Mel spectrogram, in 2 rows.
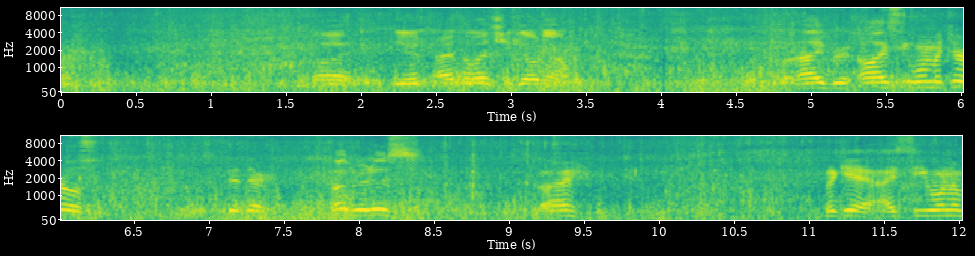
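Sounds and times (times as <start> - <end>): small waves splashing over rocks: 0.0 - 12.0
wind buffeting microphone: 0.0 - 12.0.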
